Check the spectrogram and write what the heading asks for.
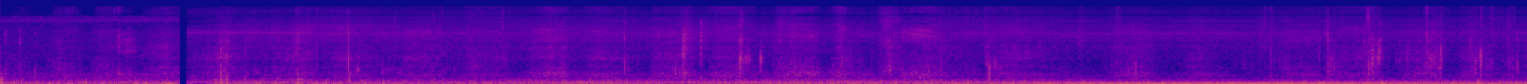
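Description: Footsteps walking along a path, over a low steady rumble that grows stronger in the second half.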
